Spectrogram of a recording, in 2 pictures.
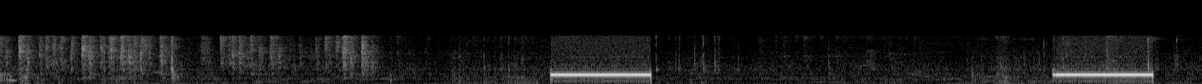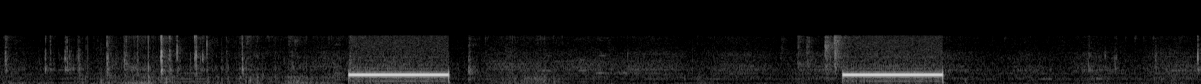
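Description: Telephone line tone during a phone call: four evenly spaced, steady mid-pitched beeps, each lasting about a second, with faint line noise in the gaps between them.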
